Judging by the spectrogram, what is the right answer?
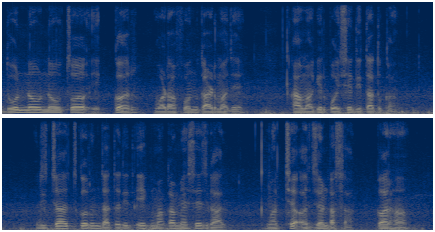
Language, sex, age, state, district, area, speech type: Goan Konkani, female, 18-30, Goa, Murmgao, urban, spontaneous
